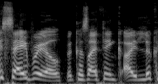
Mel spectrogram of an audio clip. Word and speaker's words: Sabriel: i've always pronounced it sabriel same i say sabriel because i think i look at it and it go oh it's just like gabriel but with an s right but i'm overruled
